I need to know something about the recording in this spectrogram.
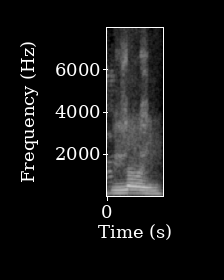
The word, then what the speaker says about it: Lois: The name is Lois. Okay, is it Lois? The pronunciation is Lois.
